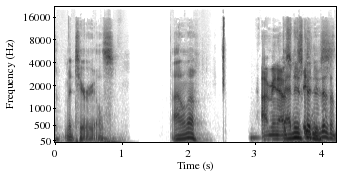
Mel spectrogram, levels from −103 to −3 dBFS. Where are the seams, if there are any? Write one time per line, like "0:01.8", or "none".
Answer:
none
